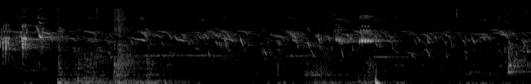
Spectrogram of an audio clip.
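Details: A brood of hen chicks peeping constantly, high downward-sliding chirps overlapping, with a brief low rumbling noise early on and a knock near the end.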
